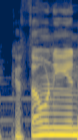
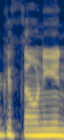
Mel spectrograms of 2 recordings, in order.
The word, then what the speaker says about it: Chthonian: It is, I think pronounced this way, Chthonian Nightmare. That's how I'm going to say it. It's like Cthulhu, right?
